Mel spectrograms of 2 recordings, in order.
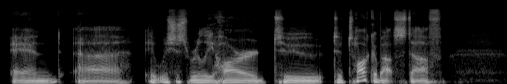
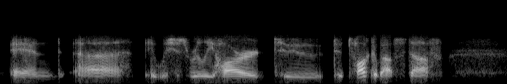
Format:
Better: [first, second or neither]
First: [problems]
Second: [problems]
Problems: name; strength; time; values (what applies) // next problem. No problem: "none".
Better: first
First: none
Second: phone-call audio; nothing above 3 kHz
